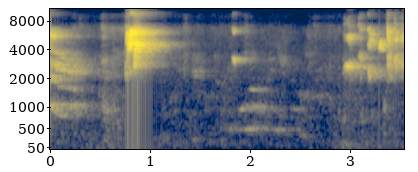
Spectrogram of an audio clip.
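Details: From a lovebird breeding aviary in Aceh come a loud, shrill squawk, a few faint high peeps, and then a rapid burst of scratchy chirping.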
